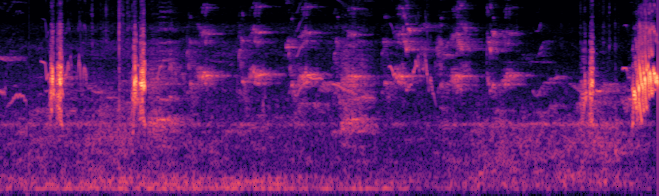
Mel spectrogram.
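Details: Oriental magpie-robin song used as training audio to get caged birds singing; varied chirps, squeaky notes and short whistles tumble along, broken by a few sharp loud bursts.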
